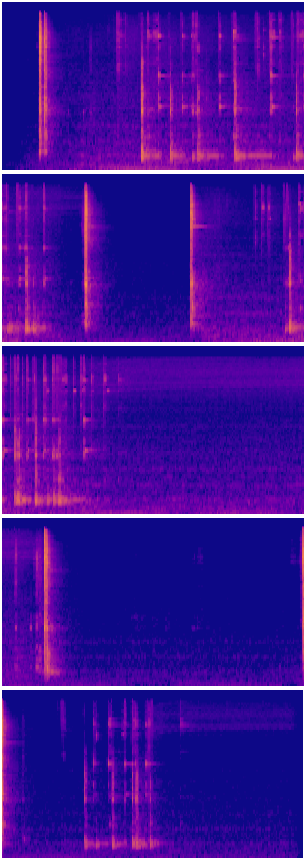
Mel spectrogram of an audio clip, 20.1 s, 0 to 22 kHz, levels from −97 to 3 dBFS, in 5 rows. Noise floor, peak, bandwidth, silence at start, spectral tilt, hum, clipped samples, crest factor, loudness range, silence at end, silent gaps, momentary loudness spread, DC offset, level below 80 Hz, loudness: -80 dBFS; 0 dBFS; 17 kHz; 0.5 s; 2 dB/octave; none; under 0.1%; 36 dB; 17 LU; 2.2 s; none; 25 LU; under 0.1%; -72 dBFS; -24 LUFS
